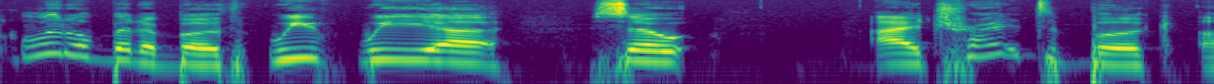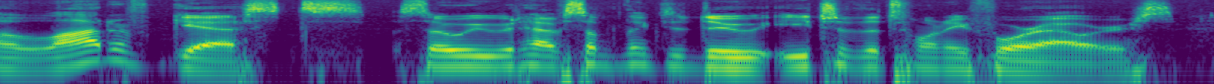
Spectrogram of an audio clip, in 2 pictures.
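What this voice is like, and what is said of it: Hoarse, strained, tired voice. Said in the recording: “I'm falling apart, losing my voice. ... We're just tired.”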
